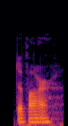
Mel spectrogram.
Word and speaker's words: devar: So, in devar, word of, the first vowel has been shortened from a long A to a short shva, devar.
